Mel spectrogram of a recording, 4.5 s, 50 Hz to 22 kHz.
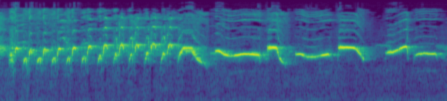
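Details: Chinese hwamei, 2016: rapid repeated chopped notes for about two seconds, followed by looping, ringing whistles delivered in separate bursts with short gaps.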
